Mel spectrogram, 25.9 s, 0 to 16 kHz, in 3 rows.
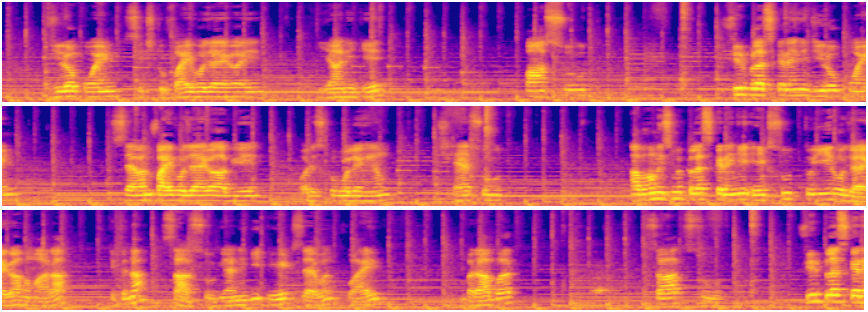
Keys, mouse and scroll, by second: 0.3-1.5 typing, 2.7 typing, 4.9-6.2 typing, 6.6 Return, 7.7 typing, 9.6-10.5 typing, 11.8-12.8 typing, 13.3 Return, 13.9-14.3 typing, 19.7-20.3 typing, 21.5 typing, 23.1-24.1 typing, 24.6 Return.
